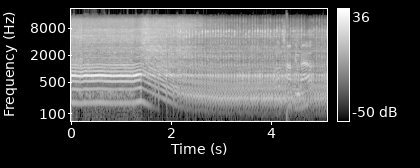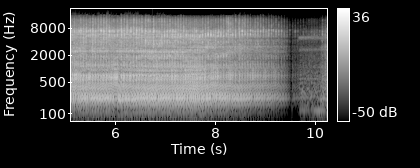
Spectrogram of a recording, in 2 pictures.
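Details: 16-inch Ryobi RY3716 chainsaw, unused for years, after carburetor and chain replacement on preliminary settings: a high steady buzz drops to a lower, even running note that holds steady, so the saw runs cleanly.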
